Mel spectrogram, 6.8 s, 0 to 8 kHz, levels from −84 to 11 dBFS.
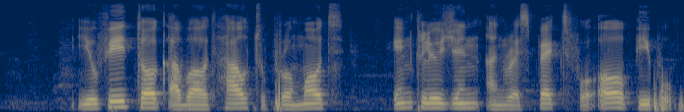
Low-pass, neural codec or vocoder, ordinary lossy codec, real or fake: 7.2 kHz; none; MP3, 64 kbps; real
